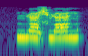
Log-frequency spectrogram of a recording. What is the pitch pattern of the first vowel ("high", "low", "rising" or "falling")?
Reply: falling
